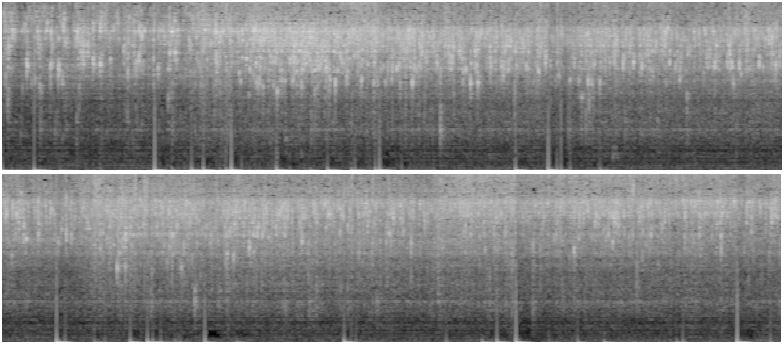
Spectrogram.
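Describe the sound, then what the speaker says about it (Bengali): Taro and potatoes fry in hot oil in a karahi, a dense continuous sizzle with scattered pops and occasional stirring knocks, steady and close throughout with no talking. "এই পাশে আমি কচু এবং আলুগুলো ভেজে নিব সুন্দর করে। কড়াইতে তেল দিয়ে দিয়েছি, তেলটা মোটামুটি গরম হয়ে গেছে।"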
